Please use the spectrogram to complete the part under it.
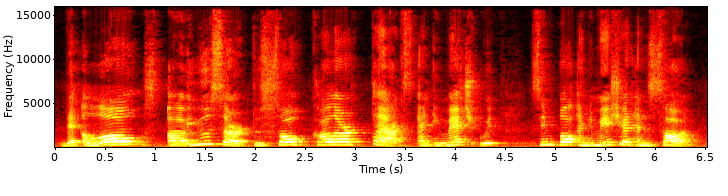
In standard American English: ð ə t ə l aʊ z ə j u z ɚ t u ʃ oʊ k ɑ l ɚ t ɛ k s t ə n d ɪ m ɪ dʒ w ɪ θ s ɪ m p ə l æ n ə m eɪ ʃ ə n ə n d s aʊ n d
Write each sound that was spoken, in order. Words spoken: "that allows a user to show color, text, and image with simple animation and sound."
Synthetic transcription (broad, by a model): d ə t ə l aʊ s ə j u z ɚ t u s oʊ k ɑ l ɚ t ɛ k s ə n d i m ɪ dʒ w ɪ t s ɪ m p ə l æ n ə m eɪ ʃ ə n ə n s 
